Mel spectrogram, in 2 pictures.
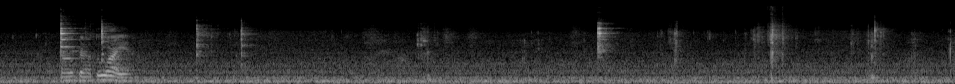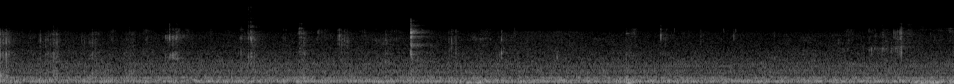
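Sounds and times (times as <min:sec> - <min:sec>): person chewing food: 0:03.8 - 0:06.0, 0:06.6 - 0:19.0.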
